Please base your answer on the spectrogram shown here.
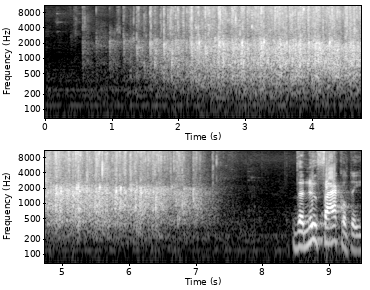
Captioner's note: applause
